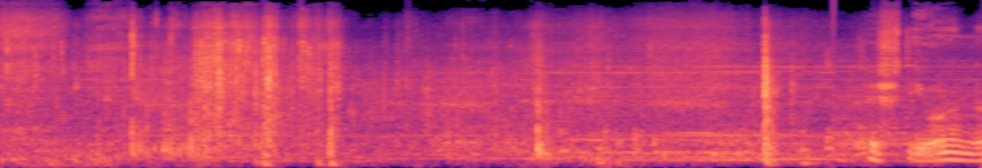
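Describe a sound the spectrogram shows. A fish flaps and thumps against a boat deck.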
